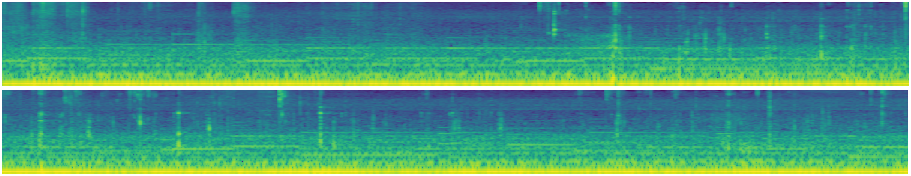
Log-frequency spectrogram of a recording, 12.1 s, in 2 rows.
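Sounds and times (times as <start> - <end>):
steady low hum: 0.0 - 12.0
chewing with wet mouth clicks: 3.6 - 12.0.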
